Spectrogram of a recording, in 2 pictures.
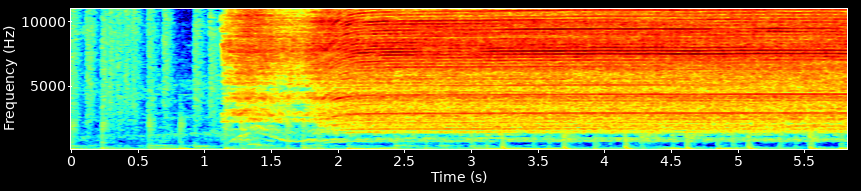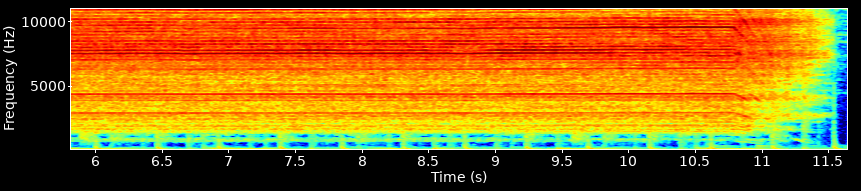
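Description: Converted cordless drill's DC motor, fed 12 V from a bench power supply, spinning up about a second in and then running free with an empty chuck. It gives a steady high-pitched whine and spins down near the end, drawing about 1.8 A.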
